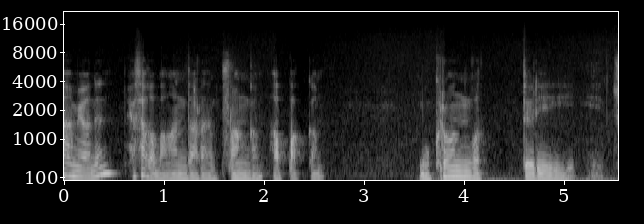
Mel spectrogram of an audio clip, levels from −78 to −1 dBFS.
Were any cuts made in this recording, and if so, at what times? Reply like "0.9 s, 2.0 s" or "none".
none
